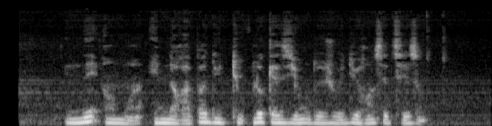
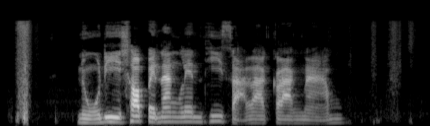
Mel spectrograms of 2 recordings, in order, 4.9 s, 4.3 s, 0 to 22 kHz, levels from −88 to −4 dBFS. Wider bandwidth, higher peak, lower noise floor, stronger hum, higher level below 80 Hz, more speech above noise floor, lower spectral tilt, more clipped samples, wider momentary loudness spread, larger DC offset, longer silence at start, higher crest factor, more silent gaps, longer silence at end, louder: about the same, 11.5 kHz vs 11.5 kHz; about the same, -6 dBFS vs -6 dBFS; second, -57 dBFS vs -61 dBFS; neither; first, -56 dBFS vs -80 dBFS; about the same, 34 dB vs 32 dB; first, -8 dB/octave vs -3.5 dB/octave; neither; second, 8 LU vs 16 LU; neither; first, 0.65 s vs 0.15 s; second, 16 dB vs 26 dB; neither; second, 0.65 s vs 0.9 s; first, -24 LUFS vs -29 LUFS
